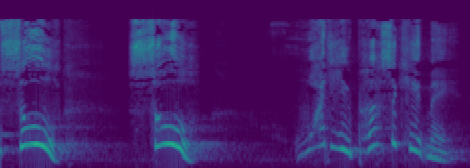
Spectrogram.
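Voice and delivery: high, loud calling voice from above; voice from heaven. Acted. Voice of Jesus calling Saul on the road, loud call. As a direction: call his name out of the light.

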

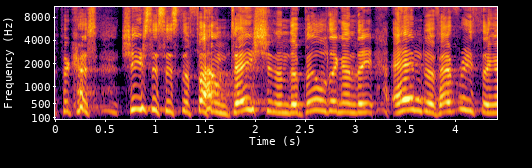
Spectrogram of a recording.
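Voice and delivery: loud, high, driving proclamation; impassioned preaching. Real, not acted. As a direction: preach it out at full force. Preacher builds to a climax.

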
